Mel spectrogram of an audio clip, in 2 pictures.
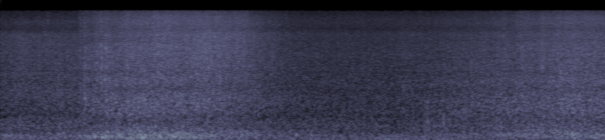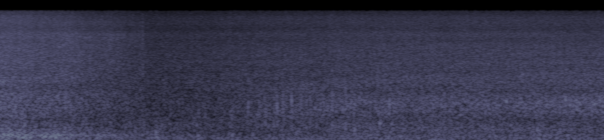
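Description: Ocean waves crashing on rocks, a continuous rushing surf that swells twice: a loud surge about a second in and a smaller one about halfway through.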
